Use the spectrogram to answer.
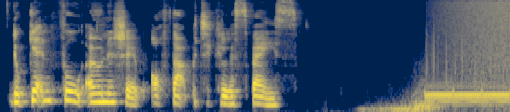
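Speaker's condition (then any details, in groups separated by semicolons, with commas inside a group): No condition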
